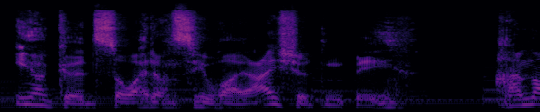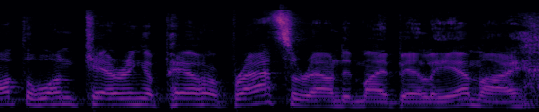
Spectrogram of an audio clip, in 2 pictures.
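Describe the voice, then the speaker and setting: A man's voice: on the high side, animated, fairly quick, faint music behind, natural voice. A man playing a wry, teasing young husband who frets about becoming a father, in video game dialogue. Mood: reassuring, wry. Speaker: voice actor in a visual novel game.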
